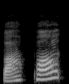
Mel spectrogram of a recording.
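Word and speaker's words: Bapak: I like oh salam pagi bap and bap like b a p a k bap is like uh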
